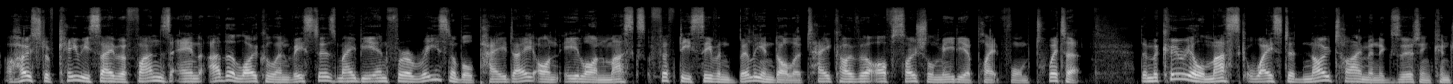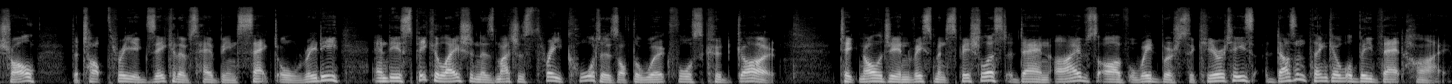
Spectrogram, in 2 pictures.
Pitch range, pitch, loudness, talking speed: 115-150 Hz, 135 Hz, -21 LUFS, 150 wpm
